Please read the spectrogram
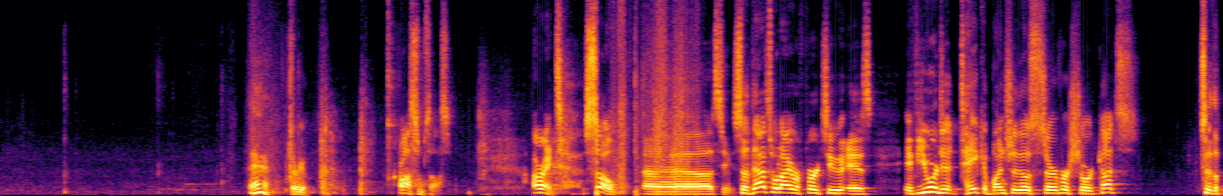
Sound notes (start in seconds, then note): none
